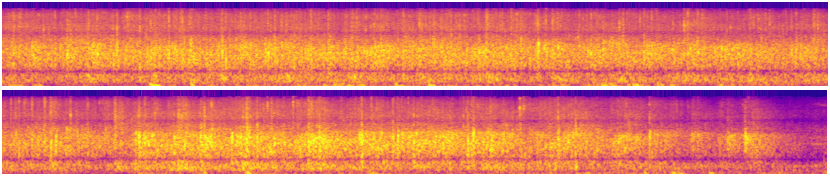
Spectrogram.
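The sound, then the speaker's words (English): An audience claps to welcome a speaker onto the stage, producing a soft but dense, continuous patter of many hands that swells slightly partway through and then thins out toward the close. “Why don't you put your hands together and welcome our good friend here, Abdu Murray.”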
